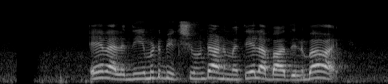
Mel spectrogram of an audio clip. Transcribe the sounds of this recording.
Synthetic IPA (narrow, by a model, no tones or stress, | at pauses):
eːʋælɐnd̪iːməʈəbikʂuːɳʈəanumɐt̪ijəlabaːd̪enəbaʋa̰j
